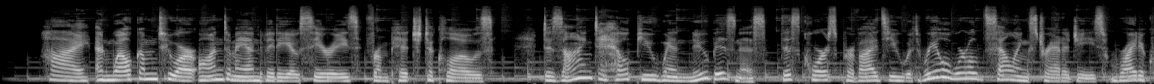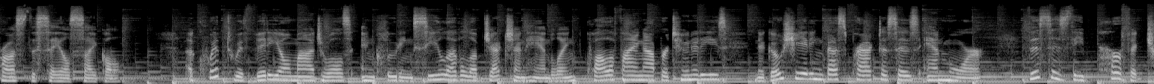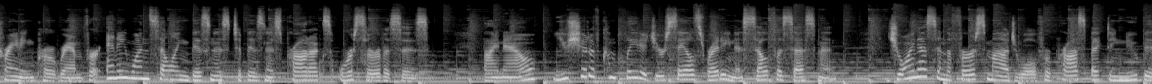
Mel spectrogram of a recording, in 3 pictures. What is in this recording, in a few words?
E-Learning; Pitch to Close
